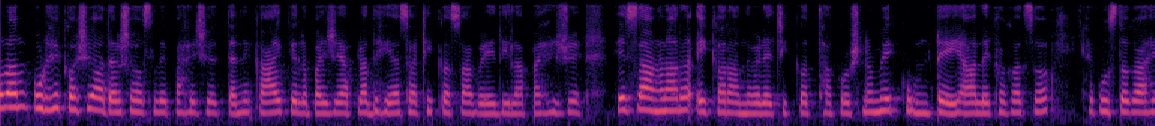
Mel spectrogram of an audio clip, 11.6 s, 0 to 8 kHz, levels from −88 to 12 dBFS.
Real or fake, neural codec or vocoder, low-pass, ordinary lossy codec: fake; codec, 16 kHz, 4 kbps, FunCodec, trained on Chinese and English, 50 frames a second; 7.2 kHz; Opus, 16 kbps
